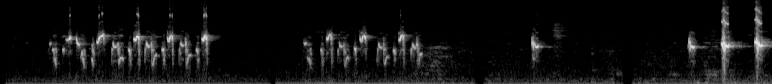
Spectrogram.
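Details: Sooty-headed bulbul, a young bird learning to sing: quick chattering warbled phrases of many notes, a pause, then a few loud sharp single chirps.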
